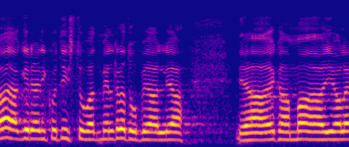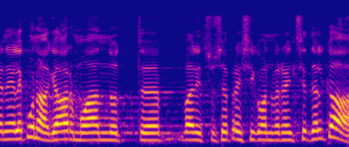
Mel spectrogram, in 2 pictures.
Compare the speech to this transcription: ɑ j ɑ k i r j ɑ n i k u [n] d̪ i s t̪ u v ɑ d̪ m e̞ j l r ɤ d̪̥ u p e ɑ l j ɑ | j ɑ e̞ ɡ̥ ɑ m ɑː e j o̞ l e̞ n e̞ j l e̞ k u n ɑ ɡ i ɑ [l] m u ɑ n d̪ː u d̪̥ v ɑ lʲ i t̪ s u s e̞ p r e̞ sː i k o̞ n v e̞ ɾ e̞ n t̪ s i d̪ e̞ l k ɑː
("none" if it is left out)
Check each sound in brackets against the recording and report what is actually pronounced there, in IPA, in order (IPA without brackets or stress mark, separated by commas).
none, r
